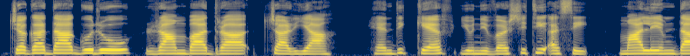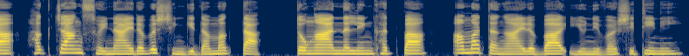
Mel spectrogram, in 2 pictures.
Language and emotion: Manipuri, neutral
